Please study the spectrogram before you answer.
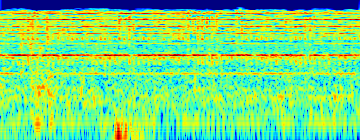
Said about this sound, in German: Das hört sich an wie der Eieruhr.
